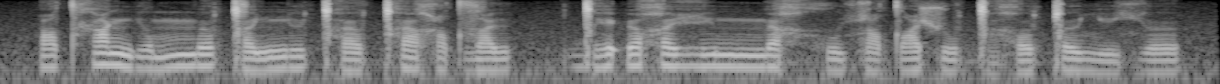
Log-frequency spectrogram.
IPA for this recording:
ʉ˨ tˤ x a˦ ŋ i˨ o̯ mː ɵ˦ o̯ ǀ ɐ˨ ɲ ʉ˦ ǀʰ ɐ˨ o̯ ǀʰ ɐ˦˨ χ ɨ˨ tˤ z ɨ˦ | ɡ͡ǀ e˦ ʔ ʉ˦ χ i˦ ɦ i˦ mː e˦ χ x u˨ ç ʉ˨ tˤ ʉ˦ ʃ u˨ ɡ͡ǀ ɐ˨ χ u˦ ǀ ɵ˦ ʎ i˨ ç ɵ˦

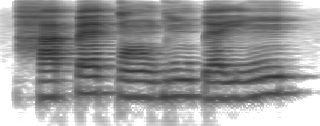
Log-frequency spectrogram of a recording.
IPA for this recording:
h a˧ k͡p ɛ˦ k͡p ɔ̃˧ ɡ͡b ĩ˧ ɡ͡b ɛ˨ j ĩ˨˦

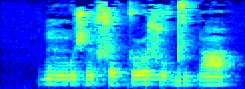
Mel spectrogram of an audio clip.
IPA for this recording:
ɓ ũ ŋ ʊ ʃ ĩ ɬ ɛ k ə˞ ɮ u d i ɡ ɑ̃

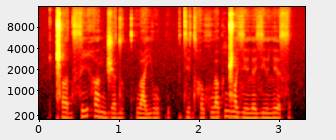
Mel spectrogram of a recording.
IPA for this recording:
ǁ ʌ d s i h ʌ n d͡ʒ ə d u kʷʰ ɑ j u kʷ | tʲ ɔ d h ɒ xʷ j ɑ kʷ ŋ͡ǁ ɔ zʲ ɔ lʲ ɒ zʲ u lʲ ə s

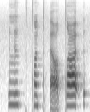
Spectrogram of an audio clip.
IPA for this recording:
l ɯ k tˤ ə̃ t ʔ a̰ tˤ ə ʔ

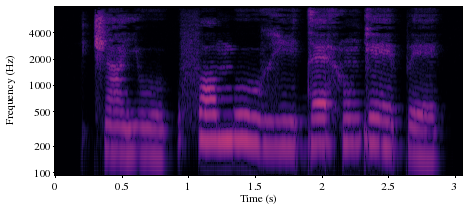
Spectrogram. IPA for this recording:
t͡ʃ ã˨ j u˨ | f ɔ˦ m uː˦˨ ɣ i˨ d ɛ˦˨ h ũ˦ ɡ eː˦˨ p e˨

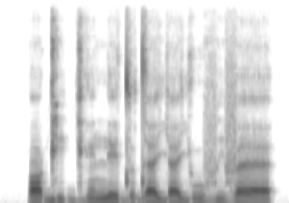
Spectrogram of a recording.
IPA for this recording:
ɒ ɡ i ɡʱ ẽ n e d o d æ j æ j u v i v æ

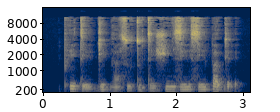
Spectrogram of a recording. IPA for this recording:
pʰ e˦˨ t e˨ ɪ̯ ɡ e˦˨ ɪ̯ ɡ ã˨ sʰ u˨ t u˦˨ t e˦ ʃ ĩ˦ z e˦ ɪ̯ sʰ e˦ p a˦˨ ʊ̯ ɡ ɛ˦ ʔ

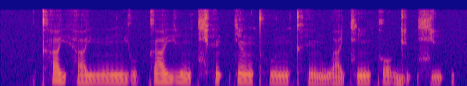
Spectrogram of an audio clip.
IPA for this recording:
kʰ a˥˧ j h a˧ j m u˧ m ŋ j u˧ k a˦ j i˧ m t͡ɕʰ ẽ˦ k̚ ɕ ã˥˧ ŋ t̪ʰ u˧ n kʰ ẽ˧ m w a˧ t͡ɕ ĩ˦ k ɔ˥˧ ɡ i˨ ʔ ɕ i˦ ʔ

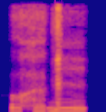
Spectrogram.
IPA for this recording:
ə̤ h ɛ̤ ɡ i

